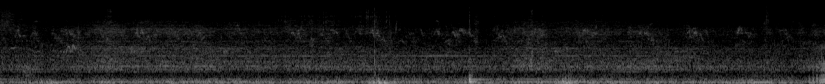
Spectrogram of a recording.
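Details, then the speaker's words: Mercedes 600SL, wheel spun slowly by hand: dull thump once per revolution from an oval, worn tire with tread separating and coming apart, the identified source of the noise. "get the idea that's where that noise as you can see it's not round so this is where the noise is coming from"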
